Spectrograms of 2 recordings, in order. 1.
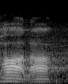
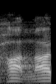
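ਇਹ ਸ਼ਬਦ ਪੋਲੀ, ਹਲਕੀ ਸ਼ੁਰੂਆਤ ਨਾਲ ਉਚਾਰਿਆ ਜਾਂਦਾ ਹੈ। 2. ਇਹ ਸ਼ਬਦ ਜ਼ੋਰਦਾਰ, ਭਾਰੀ ਸ਼ੁਰੂਆਤ ਨਾਲ ਉਚਾਰਿਆ ਜਾਂਦਾ ਹੈ। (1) "ਹਾਲਾ ਪੋਲੇ ਪਾਠ ਕਰਨਾ ਜੀ" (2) "ਇਹ ਹਾਲਾ ਨਹੀਂ ਕਰਨਾ"

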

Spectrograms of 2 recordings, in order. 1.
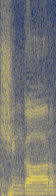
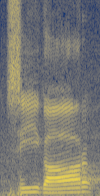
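ਇਹ ਸ਼ ਨਾਲ ਸ਼ੁਰੂ ਹੁੰਦਾ ਹੈ ਅਤੇ ਇਸ ਵਿੱਚ ਨਾਸਕੀ ng ਧੁਨੀ ਹੈ। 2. ਇਹ ਸ ਨਾਲ ਸ਼ੁਰੂ ਹੁੰਦਾ ਹੈ ਅਤੇ ਇਸ ਵਿੱਚ ਲੰਮੀ ਈ ਧੁਨੀ ਹੈ। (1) "ਆਮ ਤੌਰ 'ਤੇ ਪਾਠੀ ਸ਼ਿੰਗਾਰ ਬੋਲ ਜਾਂਦੇ ਨੇ" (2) "ਸੀਗਾਰ ਸਤਿਗੁਰੂ ਜੀ ਨੇ ਲਿਖਿਆ ਹੈ, ਇਸੇ ਤਰ੍ਹਾਂ ਹੀ ਬੋਲਣਾ ਹੈ"

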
